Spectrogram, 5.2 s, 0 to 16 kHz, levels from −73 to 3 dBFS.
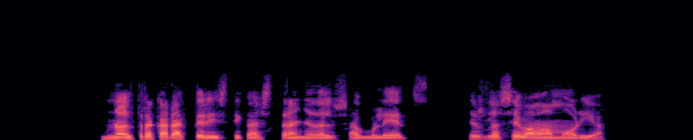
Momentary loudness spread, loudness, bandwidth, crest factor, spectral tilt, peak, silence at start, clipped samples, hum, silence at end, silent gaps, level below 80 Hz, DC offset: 10 LU; -20 LUFS; 7.8 kHz; 20 dB; -5 dB/octave; -2 dBFS; 0.75 s; under 0.1%; none; 0.65 s; 2.06-2.11 s, 3.22-3.51 s; -64 dBFS; under 0.1%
